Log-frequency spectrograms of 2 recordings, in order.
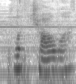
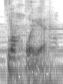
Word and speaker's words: La Jolla: La Jolla? No. La Jolla. I do know how to say it.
